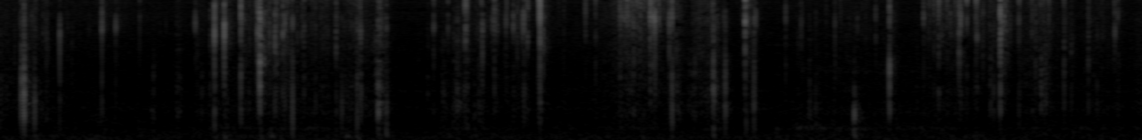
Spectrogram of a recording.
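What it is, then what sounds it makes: Plastic zip bag with microfiber cloth inside. A clear plastic zip bag holding a folded green microfiber cloth is squeezed and rubbed between fingertips. It is held edge-on and then face-on in both hands. The plastic gives off quiet, bright crinkles and crackles in many quick, sharp bursts over a soft rustling bed.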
